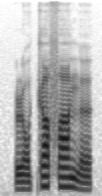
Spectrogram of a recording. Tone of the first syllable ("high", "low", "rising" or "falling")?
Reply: low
